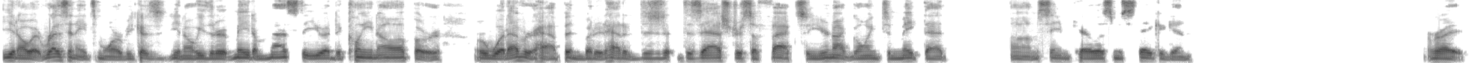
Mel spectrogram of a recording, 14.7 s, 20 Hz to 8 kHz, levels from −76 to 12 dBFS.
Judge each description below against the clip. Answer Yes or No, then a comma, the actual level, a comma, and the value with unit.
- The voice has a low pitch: Yes, very low, 90 Hz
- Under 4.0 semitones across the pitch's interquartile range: Yes, narrow, 2.4 semitones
